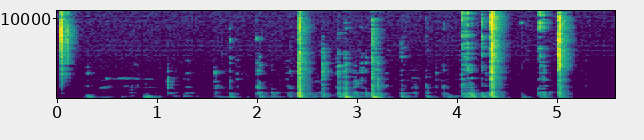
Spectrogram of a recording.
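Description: Screws come out of a PlayStation 3 disc drive with a string of small, close metallic ticks and clicks as a screwdriver turns, irregular and quiet, with no talk.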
